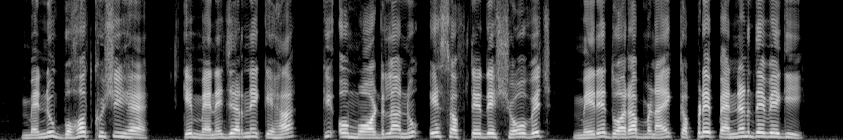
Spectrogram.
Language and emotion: Punjabi, happy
